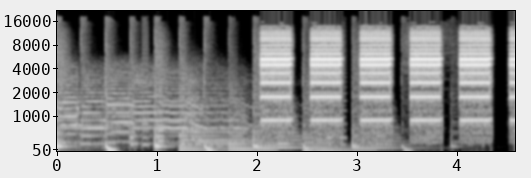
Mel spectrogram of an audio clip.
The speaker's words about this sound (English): Do you know what that sound is? That's your wake-up call.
